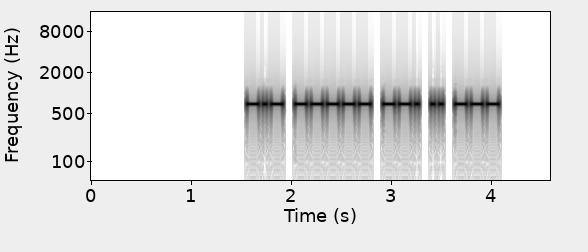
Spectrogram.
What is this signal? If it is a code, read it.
Morse code, heard as a keyed tone, about 30 wpm, 700 Hz. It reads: K0GIO
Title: USA Call Signs - 5 Characters - Repeated 3x - 30wpm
